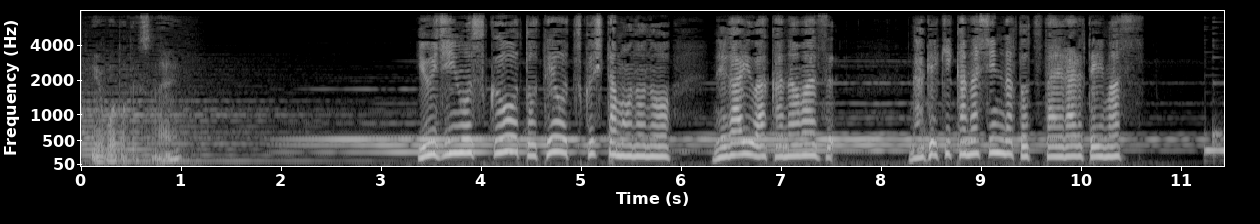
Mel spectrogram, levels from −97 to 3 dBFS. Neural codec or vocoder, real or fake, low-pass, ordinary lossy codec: none; real; 7.2 kHz; none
